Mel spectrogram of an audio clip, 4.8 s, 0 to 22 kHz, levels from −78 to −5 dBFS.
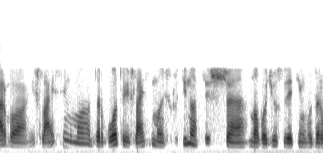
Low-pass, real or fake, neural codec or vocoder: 3.6 kHz; real; none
